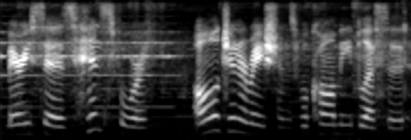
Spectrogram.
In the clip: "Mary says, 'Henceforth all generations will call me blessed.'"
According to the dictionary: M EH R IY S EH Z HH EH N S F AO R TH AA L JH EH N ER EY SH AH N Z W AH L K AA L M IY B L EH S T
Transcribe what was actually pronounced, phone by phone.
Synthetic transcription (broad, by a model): M EH R IY S EH Z HH EH N S F AO R TH AA L JH EH N ER EY SH AH N Z W AH L K AA L M IY B L EH S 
